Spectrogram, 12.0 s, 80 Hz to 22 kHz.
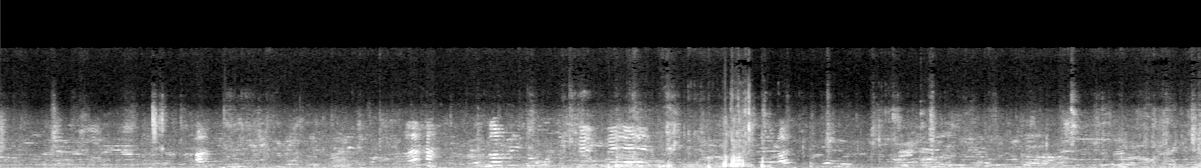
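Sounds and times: people talking and calling: 0:00.0 - 0:12.0
children's voices: 0:01.2 - 0:12.0.

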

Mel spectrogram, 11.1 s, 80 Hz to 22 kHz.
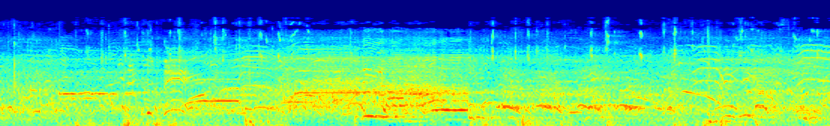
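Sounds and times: sneakers squeaking on hardwood: 0:00.8 - 0:04.8, 0:06.2 - 0:11.0
basketball bouncing on floor: 0:00.9 - 0:03.8, 0:06.2 - 0:10.2.

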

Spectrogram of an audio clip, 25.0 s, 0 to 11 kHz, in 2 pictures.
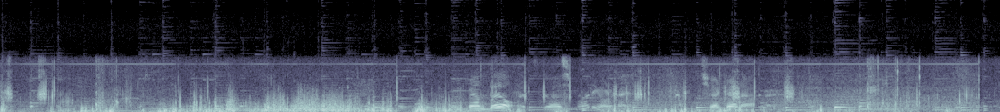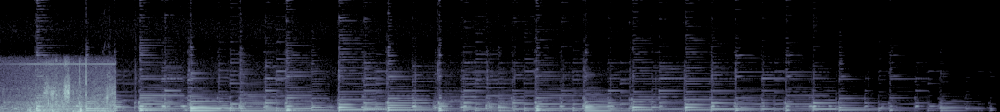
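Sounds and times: rushing noise: 0:00.0 - 0:14.0
banjo plucking: 0:00.0 - 0:24.9.

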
